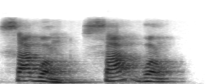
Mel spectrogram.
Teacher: guão, eu tenho ali uma semivogal, uma vogal, uma semivogal. Ali formando um tritongo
